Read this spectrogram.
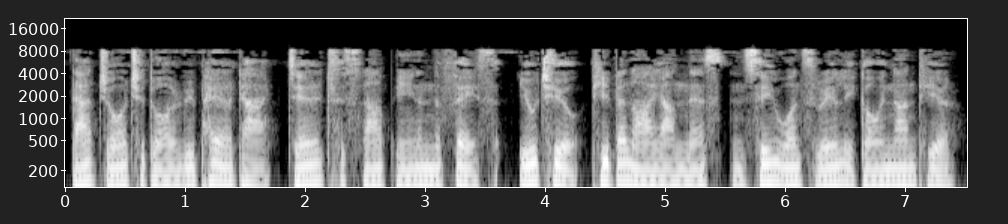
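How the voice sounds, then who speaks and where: A man's voice: fairly low pitch, a little slow, few pauses, mellow, no echo, natural voice. A man playing a blunt young man who warns others in a dubbed drama. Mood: stern. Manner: stern, warning.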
